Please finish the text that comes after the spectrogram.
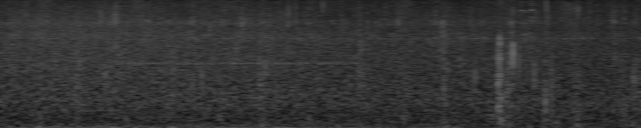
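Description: Steady rain hisses in the video game PEAK, a dense, even wash of falling drops with a few brief taps layered on top.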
